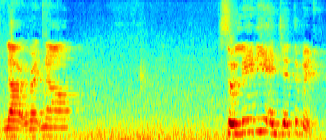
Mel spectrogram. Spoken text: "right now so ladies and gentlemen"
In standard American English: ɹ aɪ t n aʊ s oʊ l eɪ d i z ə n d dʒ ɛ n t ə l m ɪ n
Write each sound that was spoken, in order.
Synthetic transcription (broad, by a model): ɹ aɪ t n aʊ s oʊ l eɪ d i ə n dʒ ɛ n t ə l m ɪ n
